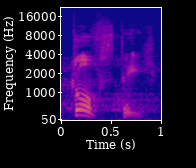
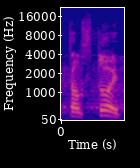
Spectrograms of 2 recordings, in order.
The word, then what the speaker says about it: Толстой: Некоторые из нынешних дикторов произносят его имя как Лев Толстый. Но это Лев Толстой, писатель.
